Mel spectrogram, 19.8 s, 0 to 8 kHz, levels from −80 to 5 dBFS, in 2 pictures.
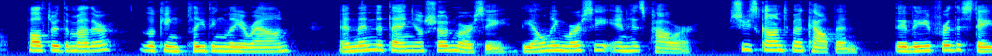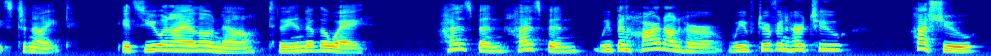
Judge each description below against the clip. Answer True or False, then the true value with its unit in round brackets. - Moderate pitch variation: True (3.1 semitones)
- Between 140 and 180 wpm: True (165 wpm)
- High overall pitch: True (200 Hz)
